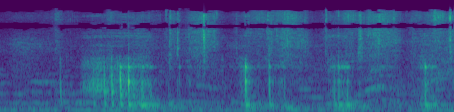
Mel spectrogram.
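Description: A short pitched cry about half a second in, then a few sharp knocks of a stone grinding roller against a stone grinding slab as grinding begins.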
